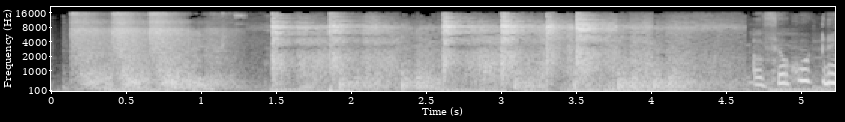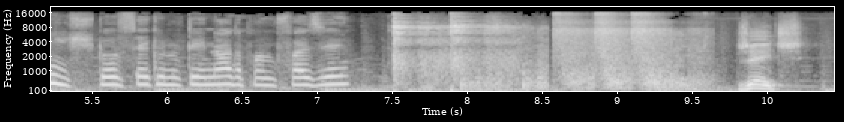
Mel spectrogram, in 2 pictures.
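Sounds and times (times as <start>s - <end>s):
gunshots with tails: 0.0s - 4.6s, 7.5s - 9.8s
speech: 5.0s - 7.4s, 8.4s - 10.3s.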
